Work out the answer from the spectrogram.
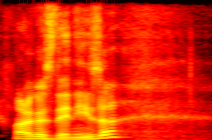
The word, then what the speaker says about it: Marcos de Niza: How do you pronounce that? Marcos de Niza?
